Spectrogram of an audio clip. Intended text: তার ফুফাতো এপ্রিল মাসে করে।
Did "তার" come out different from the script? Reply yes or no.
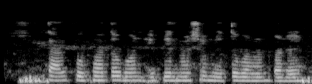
no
